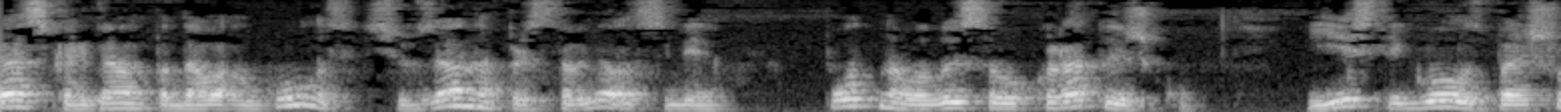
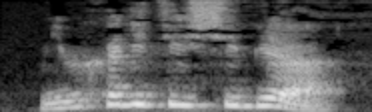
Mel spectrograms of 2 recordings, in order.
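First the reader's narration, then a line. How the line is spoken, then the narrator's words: Pleading. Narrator (Russian): взмолился маленьким Блейн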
